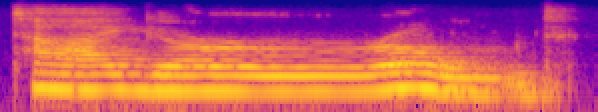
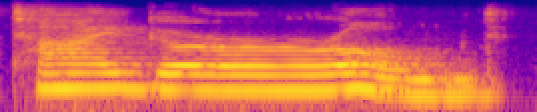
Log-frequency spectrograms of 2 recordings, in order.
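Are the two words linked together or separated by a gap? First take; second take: linked; linked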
